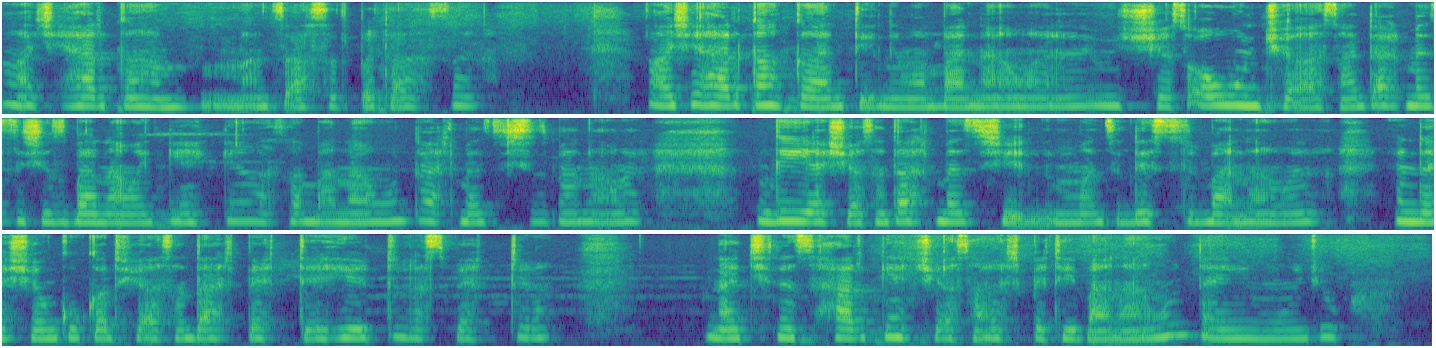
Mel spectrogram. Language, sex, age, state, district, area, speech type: Kashmiri, female, 18-30, Jammu and Kashmir, Srinagar, rural, spontaneous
